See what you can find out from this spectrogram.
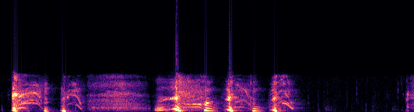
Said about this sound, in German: Die Zeit ist so spannend, dass ich sogar husten muss.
